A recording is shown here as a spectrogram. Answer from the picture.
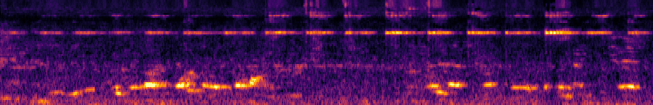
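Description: Indistinct voices of people talking, with a steady high-pitched whine running underneath.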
